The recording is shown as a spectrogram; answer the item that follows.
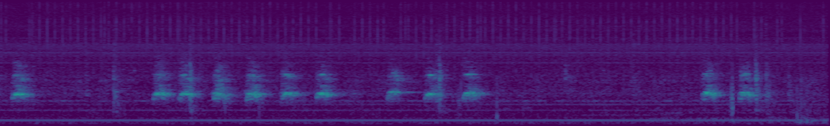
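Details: A neighbours' dog barking for an hour one February morning; irregular short barks in groups of two to four, about two per second, a longer silent gap, then two more barks, with a steady low hum throughout.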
